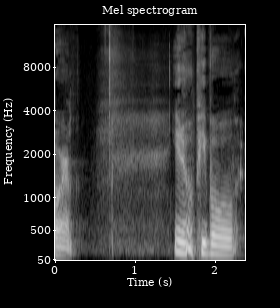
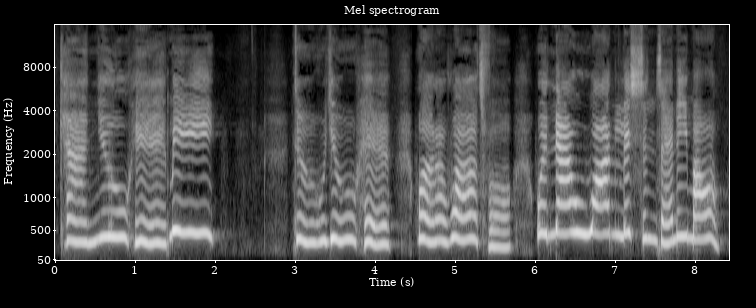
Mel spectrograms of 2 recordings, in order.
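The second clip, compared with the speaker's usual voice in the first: high, slow mock preaching; preachy old lady; 3 dB louder, slower than usual. Old caller preaching to clerk, high and slow.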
